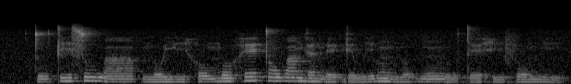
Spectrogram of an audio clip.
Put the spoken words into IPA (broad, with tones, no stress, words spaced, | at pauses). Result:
tu˨ti˧ su˦wã˧ | no˨ji˨ho˧ mo˧he˦ tɔ̃˦wã˦ɡɛ˧ne˨ ɡe˨wi˨˦lũ˦˨ no˨˦ɡ͡bũ˧lu˨ te˨˦hi˧fo˦mi˦˨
